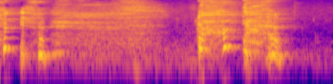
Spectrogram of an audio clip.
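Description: Several dry coughs from a tickle in the throat, arriving in two short bursts separated by a pause, fairly loud and with no talk over them.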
